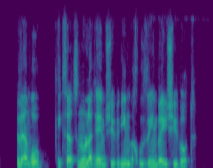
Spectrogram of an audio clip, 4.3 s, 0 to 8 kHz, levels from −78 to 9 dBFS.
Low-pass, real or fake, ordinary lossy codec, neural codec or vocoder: 7.2 kHz; real; Opus, 24 kbps; none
